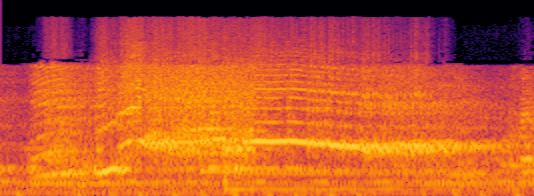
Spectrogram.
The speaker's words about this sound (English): People, you know, just screaming and writhing in convulsions.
